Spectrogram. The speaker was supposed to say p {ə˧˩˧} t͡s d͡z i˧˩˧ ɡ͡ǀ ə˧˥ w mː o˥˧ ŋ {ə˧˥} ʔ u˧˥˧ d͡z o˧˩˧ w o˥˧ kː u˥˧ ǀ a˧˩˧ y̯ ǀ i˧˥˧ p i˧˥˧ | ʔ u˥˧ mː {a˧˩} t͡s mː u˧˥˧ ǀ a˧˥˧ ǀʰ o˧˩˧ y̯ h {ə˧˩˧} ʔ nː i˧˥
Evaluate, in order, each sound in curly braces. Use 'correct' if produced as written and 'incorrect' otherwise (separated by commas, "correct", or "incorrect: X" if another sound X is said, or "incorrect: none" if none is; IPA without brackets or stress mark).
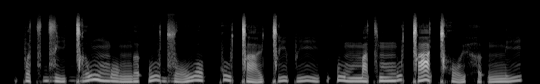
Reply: incorrect: ə˧˩, correct, correct, incorrect: ə˧˩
